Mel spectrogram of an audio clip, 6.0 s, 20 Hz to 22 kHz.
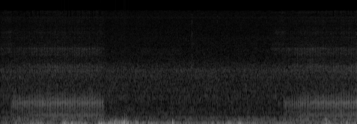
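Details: Snoring in a sleeping 1½-year-old pug: loud, rattling snores with a buzzing tone, about two in six seconds, separated by noisy breathing.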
